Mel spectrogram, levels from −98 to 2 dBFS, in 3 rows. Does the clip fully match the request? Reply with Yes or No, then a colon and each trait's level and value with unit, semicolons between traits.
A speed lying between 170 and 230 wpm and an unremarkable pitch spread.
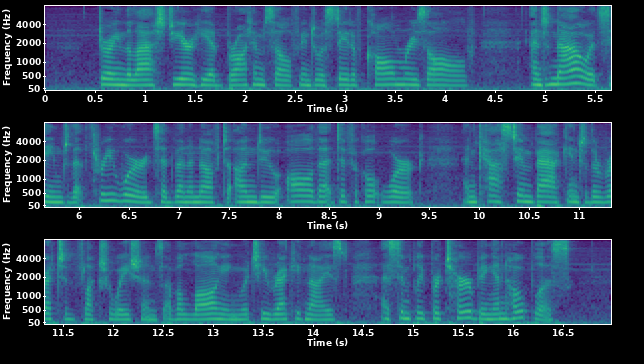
No: average, 175 wpm; narrow, 1.8 semitones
